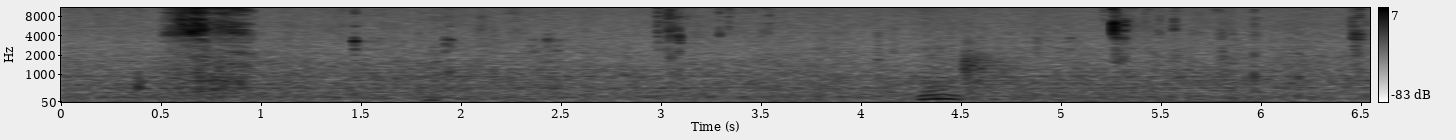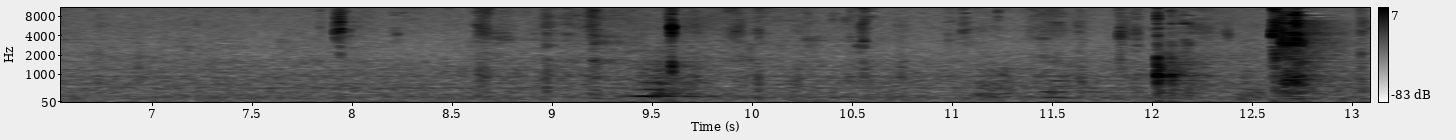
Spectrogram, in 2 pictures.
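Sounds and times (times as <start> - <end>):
person humming low: 4.3 - 4.7
wet chewing of raw fish: 7.7 - 13.0.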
